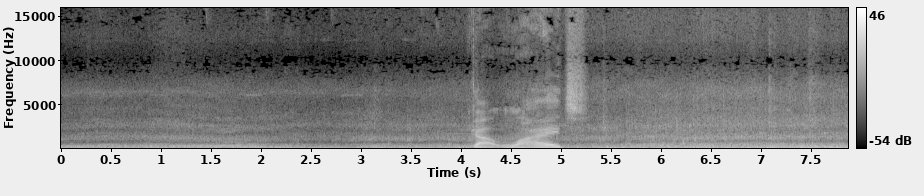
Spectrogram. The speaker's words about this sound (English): And of course, here comes a fucking dump truck or something.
